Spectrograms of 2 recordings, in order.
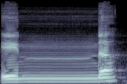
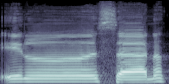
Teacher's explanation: آپ اگر اس کی تھوڑی سی پریکٹس کریں اور اس طرح بولیں ان، تو آپ کی زبان تالو کے ساتھ لگ جائے گی. لیکن اگر آپ اس کو ایسے بولیں انسان تو زبان تالو سے نہیں لگتی بلکہ تالو سے تھوڑا سا نیچے رہتی ہے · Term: اخفا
